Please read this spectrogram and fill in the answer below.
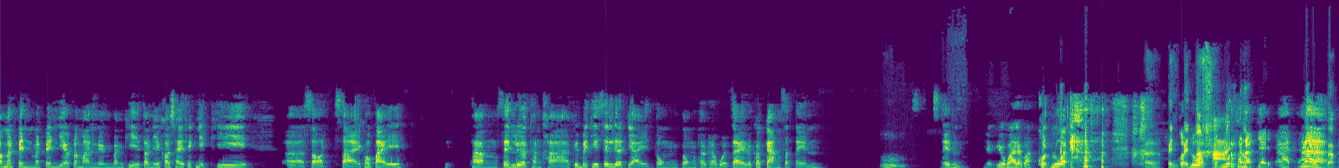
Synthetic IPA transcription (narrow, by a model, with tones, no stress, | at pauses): wa˦˥ma˧npe˧nma˧npe˧njɤ˦˥ʔpɾa˧maː˧nːɯ˨ŋbaː˧ŋt̪ʰiː˧t̪ɔː˧nːiː˦˥kʰa˦˥wt͡ɕʰa˦˥jt̪ʰe˦˥k̚ni˨˩k̚t̪ʰiː˥˩ | ʔɤː˨˩sɔː˨˩t̪̚saː˩˦jkʰa˥˩wpa˧j | t̪ʰaː˧ŋse˥˩nlɯ˥˩ət̪ʰaː˧ŋkʰaː˩˦kʰɯ˥˩npa˧jt̪ʰiː˥˩se˥nlɯ˥ət̪̚ja˨˩jt̪o˧ŋt̪o˧ŋt̪ʰɛ˨˩˦wt̪ʰɛ˨˦whu˩˦ɐt͡ɕa˧jlɛː˦˥wkɔː˥˩kaː˧ŋsa˧t̪e˦˥n | ʔɯː˧˩˧ | t̪e˧˥n | li˥˩k̚ləkwaː˥˩la˨˩wa˦˥kʰo˨˩t̪̚lu˥˩ət̪̚ | nkʰo˨t̪̚lu˥˩ət̚ʰo˨˩lu˥˩ət̪̚kʰa˧naː˨˩t̪̚ja˨˩jdaː˥˩kʔʔaː˧˩˨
